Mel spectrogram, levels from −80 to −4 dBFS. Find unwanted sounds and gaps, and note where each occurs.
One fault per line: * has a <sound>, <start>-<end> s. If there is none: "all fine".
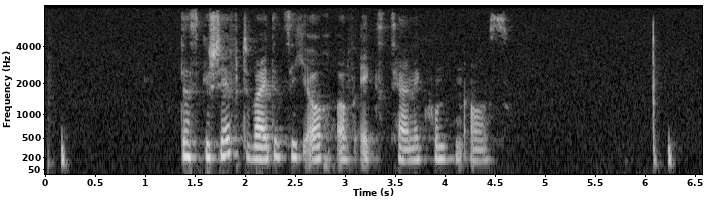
all fine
